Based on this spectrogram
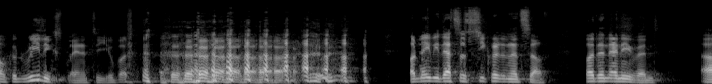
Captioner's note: laughs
